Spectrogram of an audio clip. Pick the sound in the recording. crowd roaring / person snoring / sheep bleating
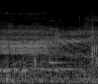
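sheep bleating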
